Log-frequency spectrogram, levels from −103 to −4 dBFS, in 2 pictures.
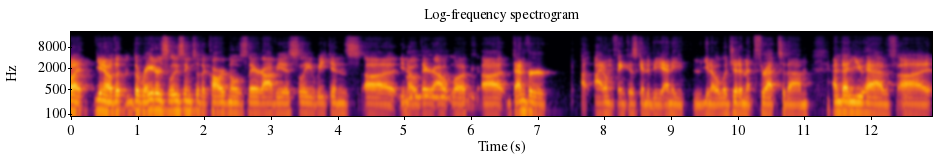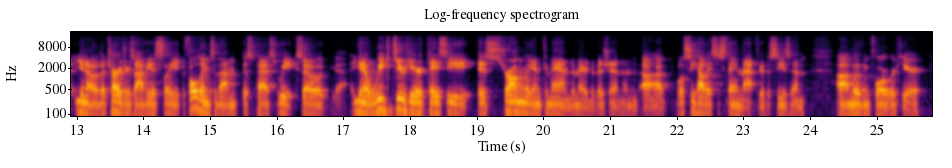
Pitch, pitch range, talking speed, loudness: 105 Hz, 100-110 Hz, 185 wpm, -26 LUFS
